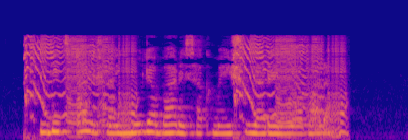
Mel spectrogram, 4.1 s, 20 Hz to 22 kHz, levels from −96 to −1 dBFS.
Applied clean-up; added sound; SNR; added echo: none; Cupboard open or close; 4 dB; none.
